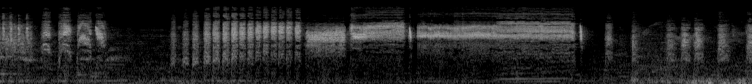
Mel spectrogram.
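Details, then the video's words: Streaked weaver, local name manyar kepala kuning, recorded as tutor material for cage birds: scattered chips building into a rapid rattling series, then a long wheezy sizzle, ending in softer ticking notes. "Burung Manyar kepala kuning suara asli"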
